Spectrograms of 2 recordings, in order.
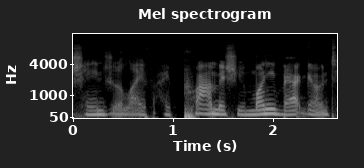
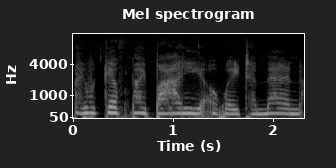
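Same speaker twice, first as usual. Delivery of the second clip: normal talking voice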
